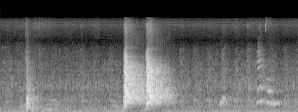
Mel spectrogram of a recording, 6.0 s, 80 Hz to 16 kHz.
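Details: Dog herding sheep, 25 September 2011, barking as it works; a faint yip then two strong barks close together, followed by softer whining notes near the end.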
